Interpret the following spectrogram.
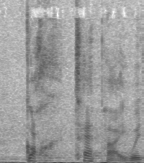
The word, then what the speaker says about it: Gök Tepe: It's actually called Gök Tepe, and Matt and I were having a conversation sense. today about the word Gök. Yeah, sometimes you just And it's spelled don't feel like G-O-K with the O with an umlaut over the top.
